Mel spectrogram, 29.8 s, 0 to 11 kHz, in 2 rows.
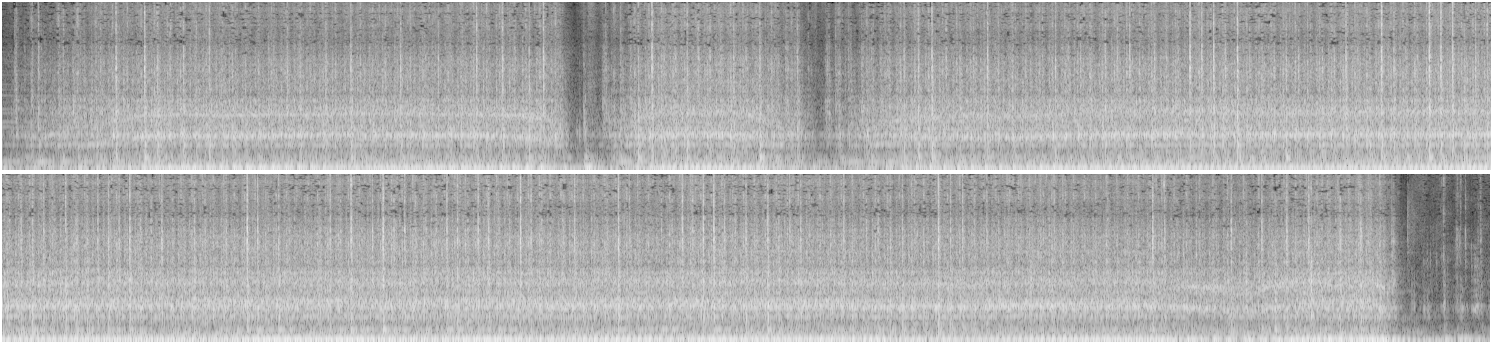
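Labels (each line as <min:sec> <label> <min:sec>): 0:00.0 A continuous mechanical whir from a sewing machine, nearly stopping twice before quickly fading out. 0:29.8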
